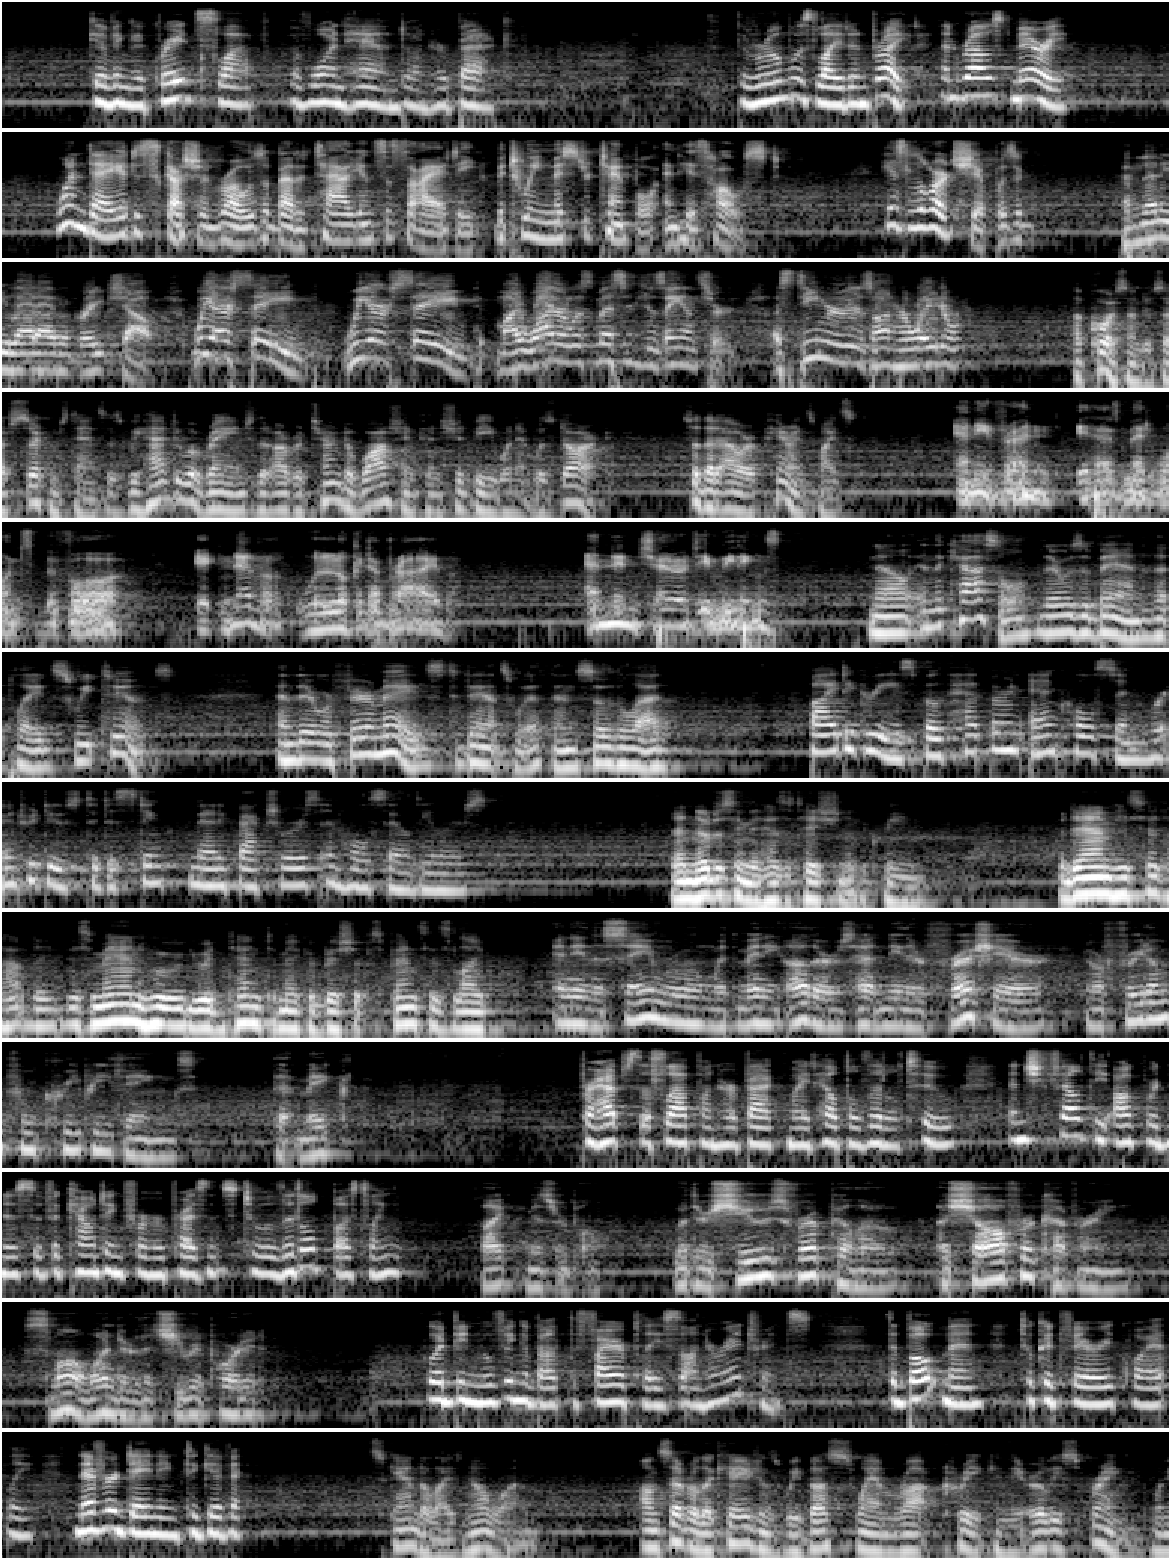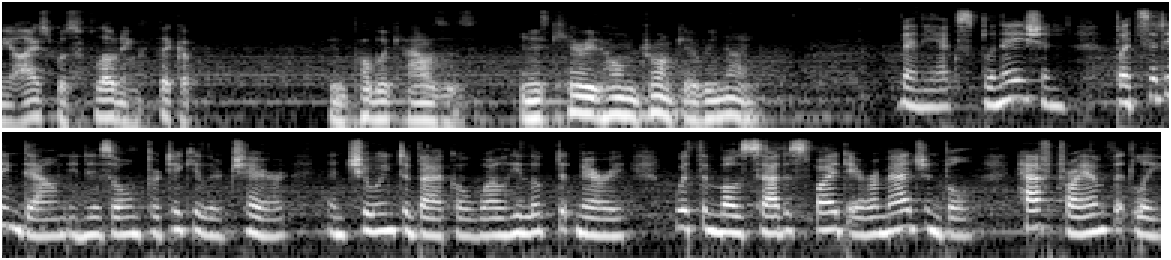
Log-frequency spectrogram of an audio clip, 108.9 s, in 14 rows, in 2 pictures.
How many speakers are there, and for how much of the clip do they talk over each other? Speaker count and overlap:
9, no overlap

